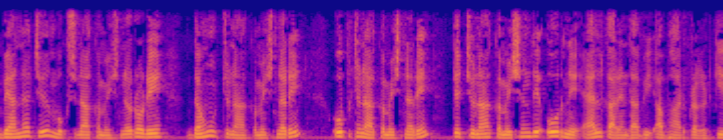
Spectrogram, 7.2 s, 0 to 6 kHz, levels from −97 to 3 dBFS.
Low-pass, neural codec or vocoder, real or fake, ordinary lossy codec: 5.4 kHz; none; real; none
